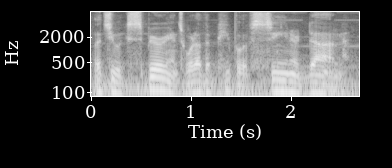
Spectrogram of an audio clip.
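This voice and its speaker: A man playing a gruff, weary space rebel commander in a video game, with a dry, folksy manner. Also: low-pitched, brisk, background noise, close to an everyday voice. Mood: wry, cautious. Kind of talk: video game cinematic acting.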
